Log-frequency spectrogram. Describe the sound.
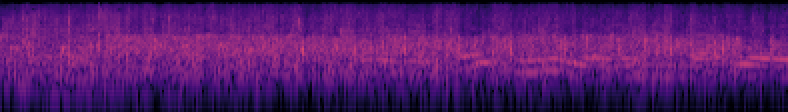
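Steady, dense applause from an audience, a continuous crackle of many hands clapping at even loudness for the whole stretch, with faint crowd voices mixed in.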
